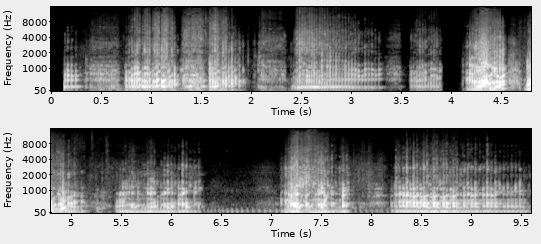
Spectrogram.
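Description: A lion gives deep, rasping growls in short, throaty bursts during mating.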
